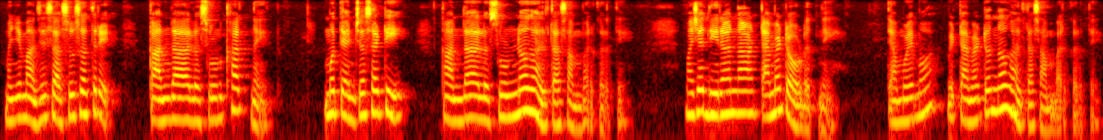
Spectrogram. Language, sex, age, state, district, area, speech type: Marathi, female, 60+, Maharashtra, Pune, urban, spontaneous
